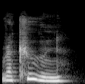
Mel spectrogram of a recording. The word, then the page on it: raccoon: British English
